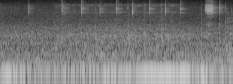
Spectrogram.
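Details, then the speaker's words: RC crawler after replacing a transistor, drive motor disconnected, selecting reverse: sharp, uneven relay clicks, about ten in five seconds, over a low hum, clicking again after seconds. Abnormal; main driver IC faulty, not the relay. "ini kalau buat mundur relaynya bunyinya ini suara yang gak normal dan ketika ditunggu beberapa detik ada suara relay lagi"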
